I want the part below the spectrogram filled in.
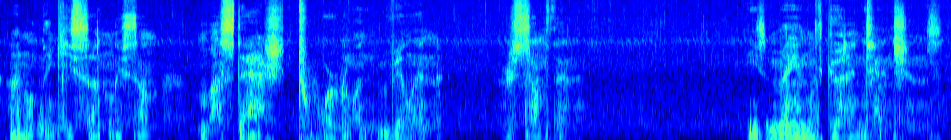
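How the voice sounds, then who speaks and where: A man playing a weary, wounded vampire healer in an intimate audio roleplay, speaking in a breathy, gravelly, halting and earnest way. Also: low voice, full character voice. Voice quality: breathy, gravelly, half-whispered. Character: weary, wounded male vampire healer leaving his house.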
